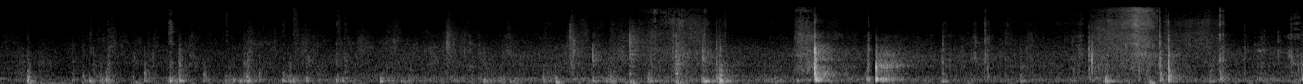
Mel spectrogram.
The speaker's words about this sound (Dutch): Maar ik eh, pak even een doos uit.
